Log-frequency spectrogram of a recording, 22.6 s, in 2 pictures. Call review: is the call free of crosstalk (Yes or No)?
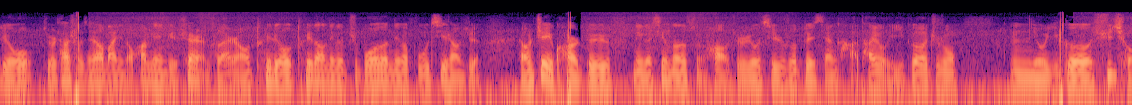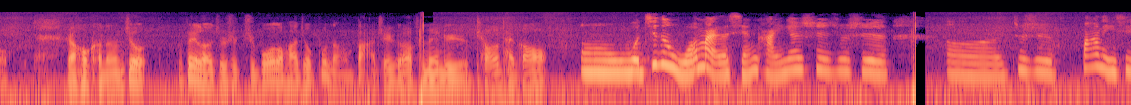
Yes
